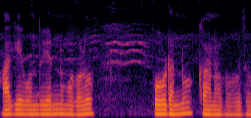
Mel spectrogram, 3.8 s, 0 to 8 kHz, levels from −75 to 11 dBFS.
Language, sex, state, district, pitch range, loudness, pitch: Kannada, male, Karnataka, Koppal, 110-115 Hz, -18 LUFS, 115 Hz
